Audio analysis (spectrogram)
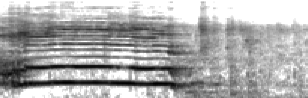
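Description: A laying hen in a coop gives a loud, close drawn-out cackle with a steady tonal cry lasting under a second, then trails off into softer farmyard noise.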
